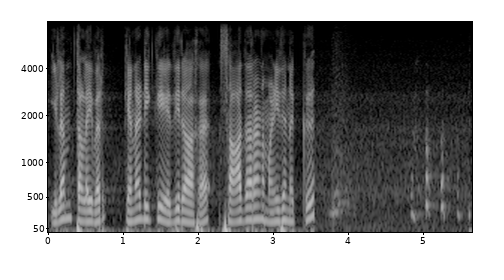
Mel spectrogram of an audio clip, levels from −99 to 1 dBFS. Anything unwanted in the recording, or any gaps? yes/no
yes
